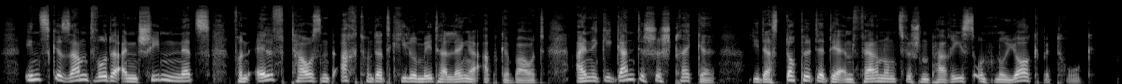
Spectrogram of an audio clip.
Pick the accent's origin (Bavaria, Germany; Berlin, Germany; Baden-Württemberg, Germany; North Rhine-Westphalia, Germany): Berlin, Germany; Meine Heimatstadt Berlin war vor dem Zweiten Weltkrieg eine entwickelte Industriemetropole.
